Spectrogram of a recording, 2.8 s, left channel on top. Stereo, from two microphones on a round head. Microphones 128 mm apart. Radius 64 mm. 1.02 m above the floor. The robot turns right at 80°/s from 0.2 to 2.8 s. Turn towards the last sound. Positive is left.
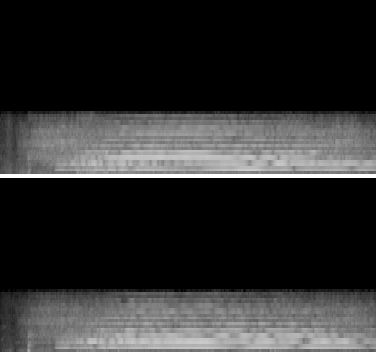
turn(degrees=-155)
